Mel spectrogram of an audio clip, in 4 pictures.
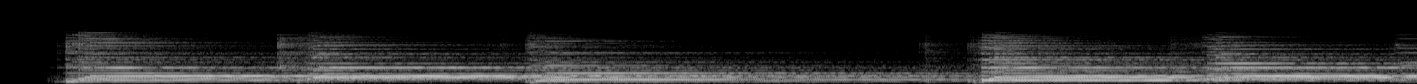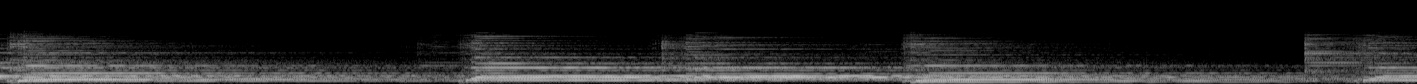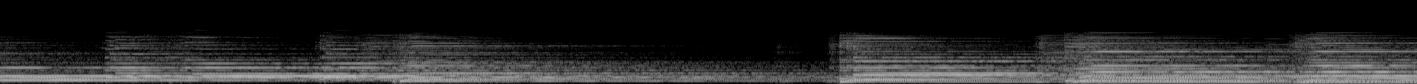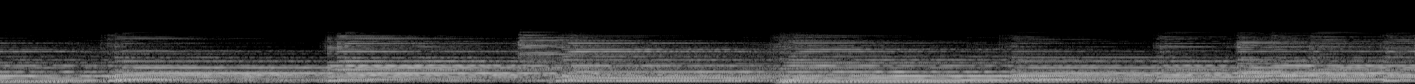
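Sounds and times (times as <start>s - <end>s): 
ambient music mix: 0.7s - 56.6s.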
